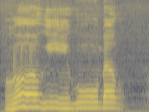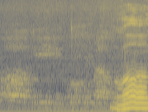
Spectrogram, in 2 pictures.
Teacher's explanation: dari ujung tenggorokan atau tenggorokan yang paling atas pertama huruf ghain Ghu ghi ghu suaranya berjalan lembut.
